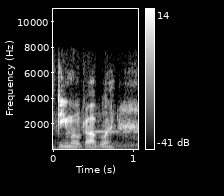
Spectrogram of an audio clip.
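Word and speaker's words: Demogoblin: Green Goblin, the Hobgoblin, or the Demo Goblin, or Demon Goblin. I'm not sure how you say it. It's Demo Goblin.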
